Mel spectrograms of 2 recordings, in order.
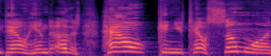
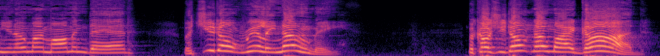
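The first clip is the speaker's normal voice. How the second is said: raised, louder challenge to the crowd; paraphrasing Jesus; 4 semitones higher, 5 dB louder than usual. Acted. Jesus confronting the religious crowd, raised and firm. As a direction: press the point, you don't know me. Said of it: "What he's saying is".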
